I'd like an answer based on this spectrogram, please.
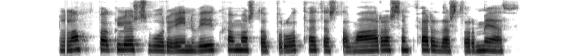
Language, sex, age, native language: Icelandic, female, 30-39, Icelandic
